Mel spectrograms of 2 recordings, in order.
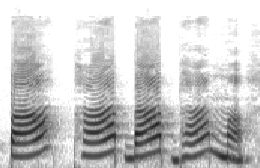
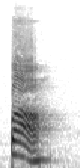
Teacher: पा में देखो हमारे ओंठ जो होते हैं वो दोनों मिल जाते हैं आपस में, तो ये हमारा ओष्ठ हो गया।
